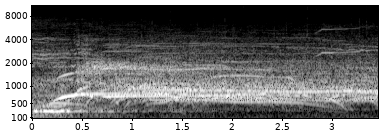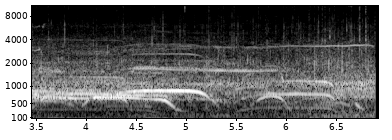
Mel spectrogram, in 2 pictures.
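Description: A woman sings with long, sliding notes through loud speakers in a large hall.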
